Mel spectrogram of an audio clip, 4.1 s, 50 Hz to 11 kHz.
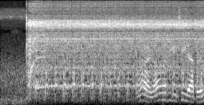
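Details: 2009 Genuine Buddy 125 scooter that won't start, compression and spark confirmed: steady high-pitched starter whir with no firing; crank no start, lack of fuel suspected.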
